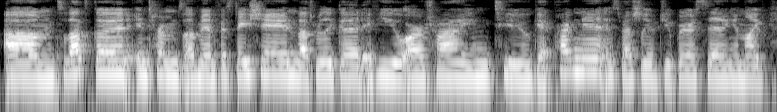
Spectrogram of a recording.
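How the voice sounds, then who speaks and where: A young woman chatting casually about astrology while doing her makeup, soft-voiced and full of likes and ums. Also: mid-range voice, level tone, normal speed, few pauses. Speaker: astrology vlogger. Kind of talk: casual get-ready-with-me chat. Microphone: built-in camera mic.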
